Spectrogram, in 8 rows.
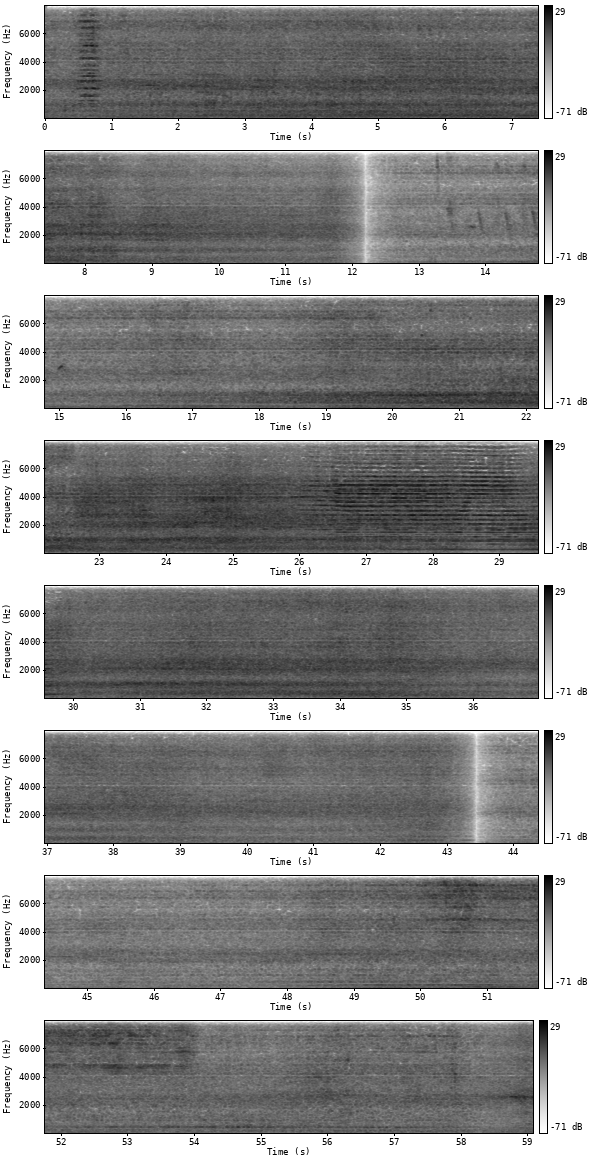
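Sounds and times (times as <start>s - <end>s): train wheels rumbling on rails: 0.0s - 59.0s
train horn: 0.4s - 1.1s, 26.2s - 30.2s.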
